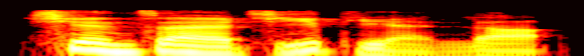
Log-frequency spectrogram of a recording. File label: Mandarin Conversation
